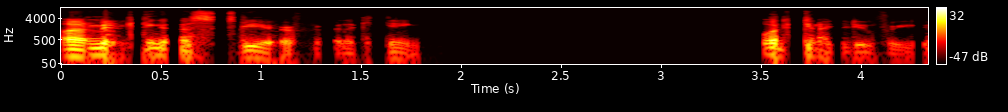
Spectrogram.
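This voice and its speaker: Putting on a character voice, a man speaks at a moderate pace with big swings in loudness. The sound is dry and close, with no echo. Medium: actual play. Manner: blunt, gruff.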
